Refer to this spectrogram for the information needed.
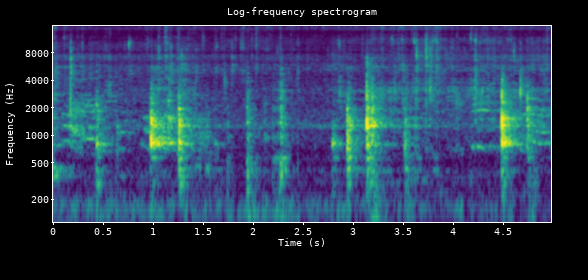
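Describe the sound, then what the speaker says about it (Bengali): Chicken pieces fry in oil in a pan while being turned, a soft sizzle running under repeated close clinks and scrapes of a spatula against the metal, with no voices. "আবার অন্য পিঠটাও আমি লাল করে এইভাবে ভেজে নিচ্ছি"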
